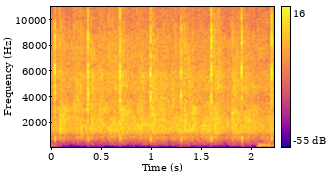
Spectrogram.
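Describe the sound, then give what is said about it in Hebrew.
A crowd applauds steadily, a dense wash of clapping with sharper claps punching through in a regular rhythm, and a brief voiced sound near the end. “אנחנו מוחאים לך כפיים, אחי.”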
